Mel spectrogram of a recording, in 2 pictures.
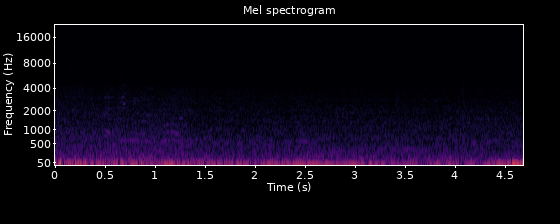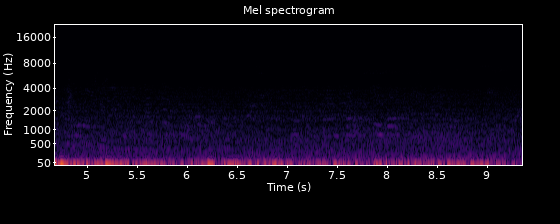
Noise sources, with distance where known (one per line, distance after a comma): person or small group talking, far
